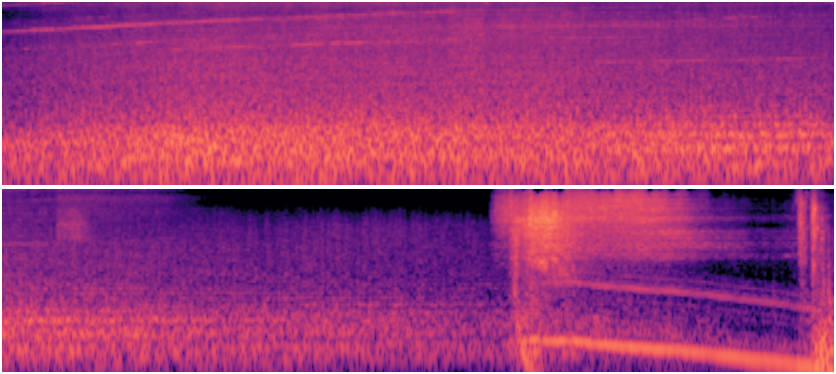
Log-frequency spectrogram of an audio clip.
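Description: A spaceship's flight rendered as a loud, steady engine roar with a deep rumble and faint high whines. It breaks off abruptly near the end, followed by a burst of noise and descending tonal sweeps.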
